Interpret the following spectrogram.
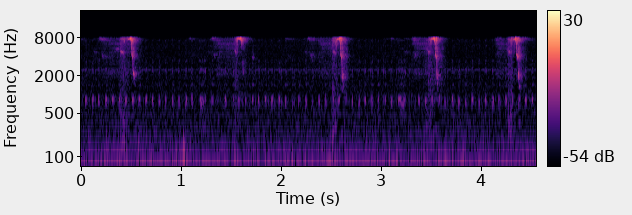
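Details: Irritated pet southern flying squirrel Dahan, a presumed pregnant female, gives five shrill, high-pitched chirps at about one-second intervals, each a quick sharp burst, over a quiet humming background.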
